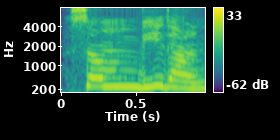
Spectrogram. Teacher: संविधान, सम म की आवाज़ आती है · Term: अनुस्वर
